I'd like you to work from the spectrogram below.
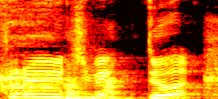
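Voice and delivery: a hint of a Scottish Scrooge McDuck; lightly voiced Scottish duck; Scottish accent try. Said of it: "He sounds like Scrooge McDuck".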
